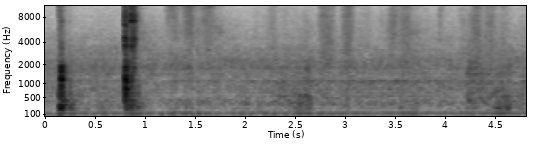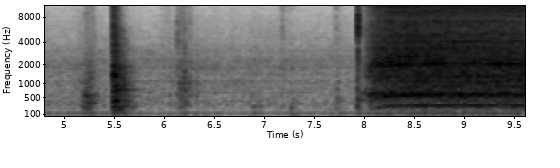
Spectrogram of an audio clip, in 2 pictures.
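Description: A heat tool switches on near the end and blasts a steady, loud airy roar while melting wax onto thread, following a stretch of quiet handling with a few sharp clicks and knocks.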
